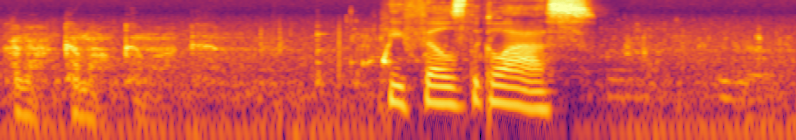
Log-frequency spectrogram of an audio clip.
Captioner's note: scotch glugging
